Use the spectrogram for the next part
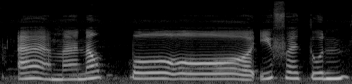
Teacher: Jadi biasanya ta itu kalau sukun kan ada hamznya, amanat, seperti itu. Tapi karena bertemu dengan huruf po yang sama makhrajnya, maka langsung diidghamkan atau langsung dimasukkan ke huruf po-nya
